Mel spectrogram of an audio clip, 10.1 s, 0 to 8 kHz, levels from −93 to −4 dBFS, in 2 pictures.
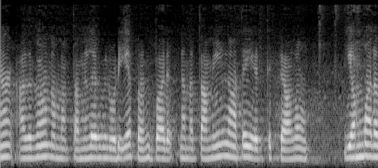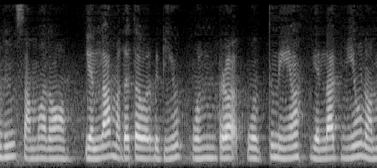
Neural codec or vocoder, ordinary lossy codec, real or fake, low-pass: codec, 16 kHz, 1.1 kbps, Voila-Tokenizer; none; fake; none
